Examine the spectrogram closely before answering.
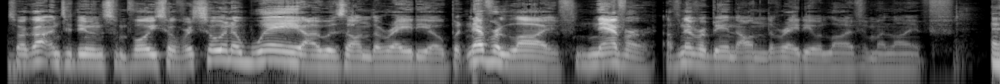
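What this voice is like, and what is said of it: Irish accent. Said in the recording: “You could still tell I'm Irish ... Irish people don't really pronounce TH sounds”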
